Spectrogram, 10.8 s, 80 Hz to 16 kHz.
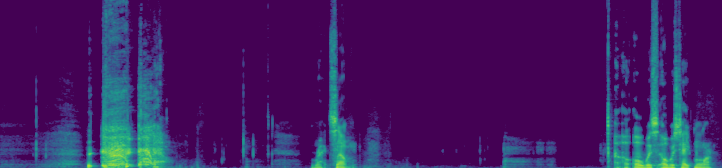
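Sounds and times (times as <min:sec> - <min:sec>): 
quiet breathing: 0:00.0 - 0:01.3, 0:03.7 - 0:04.6, 0:05.4 - 0:06.3, 0:07.4 - 0:08.6
person clearing throat from a tickle: 0:01.3 - 0:02.6
person coughing harshly: 0:01.3 - 0:02.6
speech: 0:05.0 - 0:05.4, 0:09.5 - 0:10.8.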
